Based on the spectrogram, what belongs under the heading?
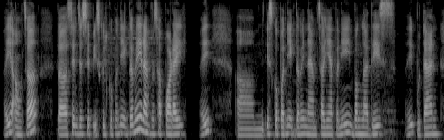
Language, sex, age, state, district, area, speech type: Nepali, female, 45-60, West Bengal, Darjeeling, rural, spontaneous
